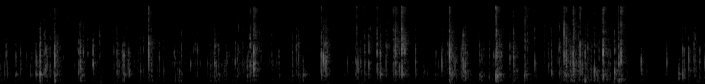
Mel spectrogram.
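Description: A medium printed plastic-film bag full of wrapped candies is held in both hands while fingertips squeeze and crinkle it. The result is a steady stream of dense, crisp crackles and crinkles with short sharp peaks, bright and papery with almost no low end.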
